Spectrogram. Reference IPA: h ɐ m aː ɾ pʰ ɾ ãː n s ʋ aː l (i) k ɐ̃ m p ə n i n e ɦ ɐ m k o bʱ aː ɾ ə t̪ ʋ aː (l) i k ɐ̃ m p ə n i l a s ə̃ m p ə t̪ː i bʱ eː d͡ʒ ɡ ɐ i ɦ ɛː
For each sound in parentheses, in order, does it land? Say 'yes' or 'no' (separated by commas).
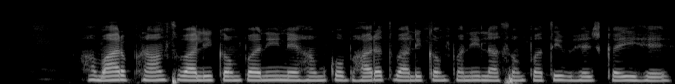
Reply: yes, yes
